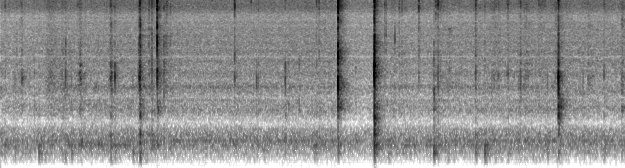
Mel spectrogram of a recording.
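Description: Small screwdriver tip working at the Lomo LC-A's body: faint scattered clicks and scrapes, with a few sharper clicks a little past the middle.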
